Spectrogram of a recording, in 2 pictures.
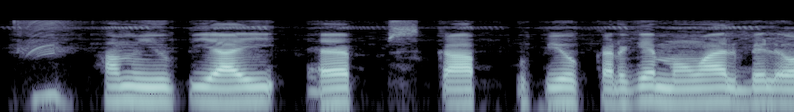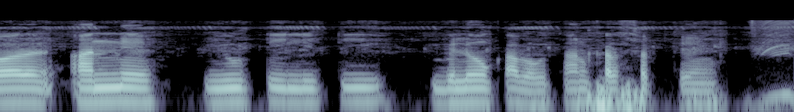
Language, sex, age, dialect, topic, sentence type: Hindi, male, 18-24, Kanauji Braj Bhasha, banking, statement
